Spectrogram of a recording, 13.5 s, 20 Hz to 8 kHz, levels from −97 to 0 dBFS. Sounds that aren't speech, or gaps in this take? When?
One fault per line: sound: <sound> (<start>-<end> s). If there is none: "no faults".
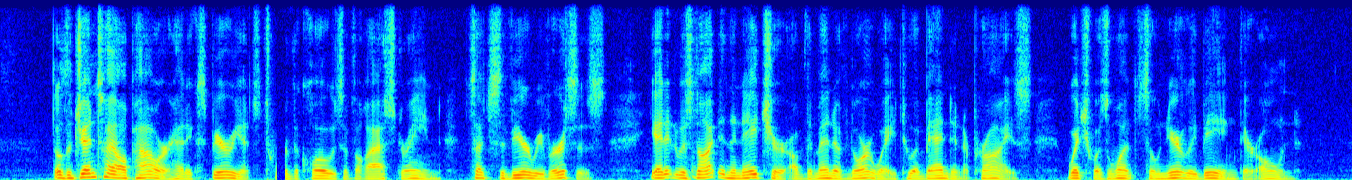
sound: dropout (2.8-2.9 s)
